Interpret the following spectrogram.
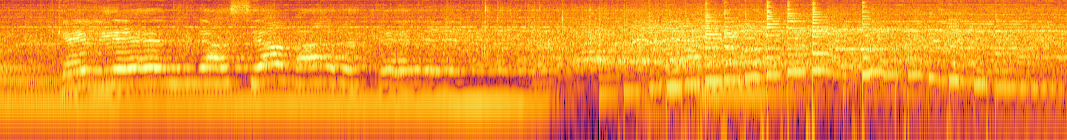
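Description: Live song accompanied by two acoustic guitars, one steel-string and one nylon-string classical, with a voice holding wavering notes in the first half. About four seconds in, a guitar run climbs step by step and then falls back down.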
